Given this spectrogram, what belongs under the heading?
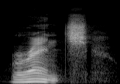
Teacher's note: an American pronunciation of ranch so it's a more open Sound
